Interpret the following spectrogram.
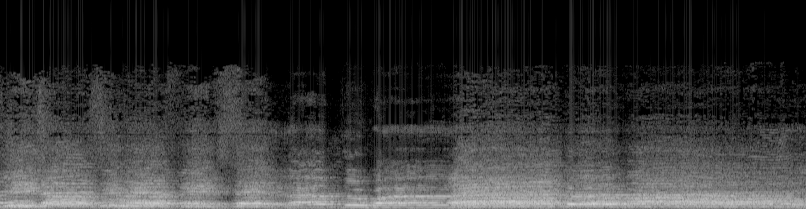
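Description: Church congregation singing a hymn together a cappella, many voices holding long sustained notes.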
